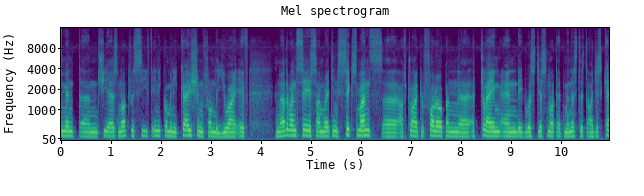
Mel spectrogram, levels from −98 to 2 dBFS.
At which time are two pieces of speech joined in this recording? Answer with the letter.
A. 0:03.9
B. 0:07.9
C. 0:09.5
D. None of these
D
